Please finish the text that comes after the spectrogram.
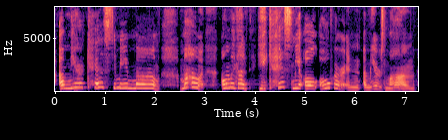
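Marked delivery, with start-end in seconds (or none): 0.1-5.7 high, loud re-enacted tattling; retold shout. Girl tells mom downstairs about the kiss, retold shout. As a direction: call out to mom in a raised voice. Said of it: "I shouted out".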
